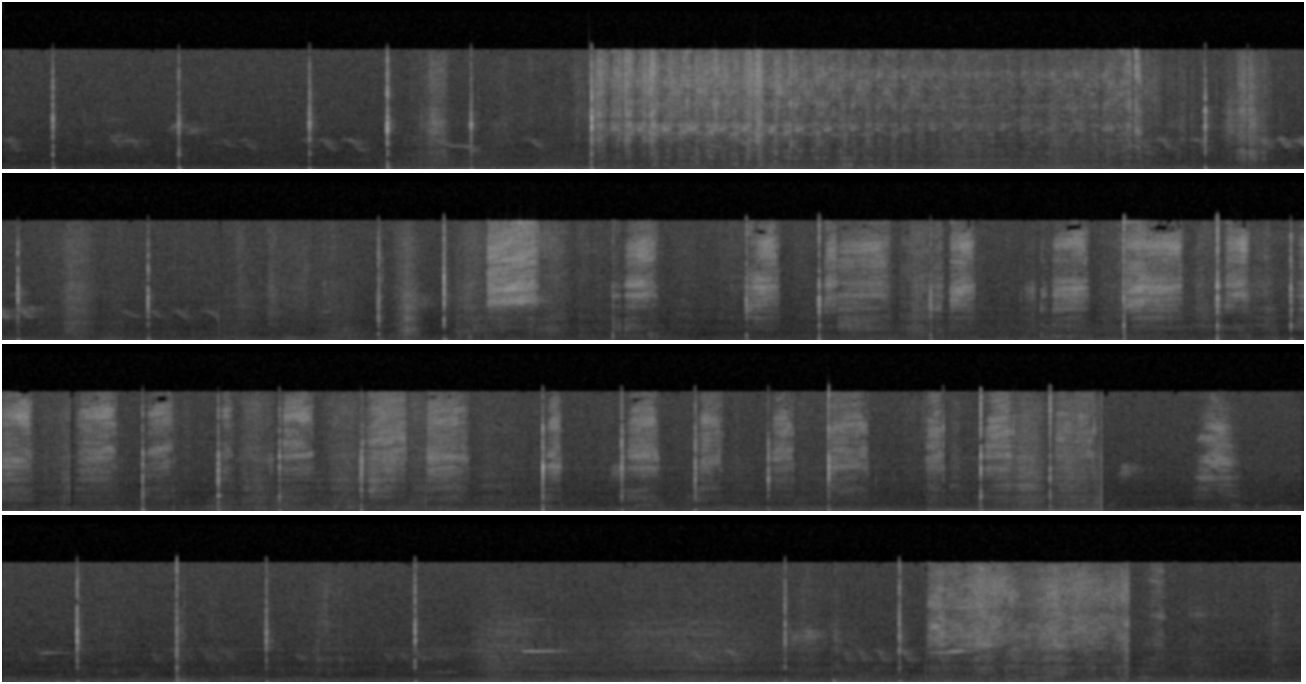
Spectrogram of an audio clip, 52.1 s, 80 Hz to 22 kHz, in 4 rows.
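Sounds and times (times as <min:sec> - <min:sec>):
stylus scratching across screen: 0:05.8 - 0:12.7, 0:17.1 - 0:19.6, 0:20.4 - 0:30.7, 0:31.4 - 0:37.1, 0:46.8 - 0:50.7.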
